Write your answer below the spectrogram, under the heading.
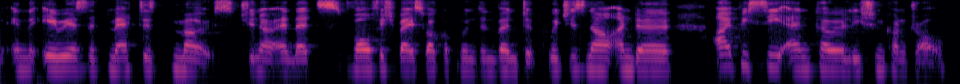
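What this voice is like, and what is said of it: Afrikaans-sounding accent. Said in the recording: “the accent doesn't give me the impression that you're anything other than perhaps ethnic German or Afrikaans”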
